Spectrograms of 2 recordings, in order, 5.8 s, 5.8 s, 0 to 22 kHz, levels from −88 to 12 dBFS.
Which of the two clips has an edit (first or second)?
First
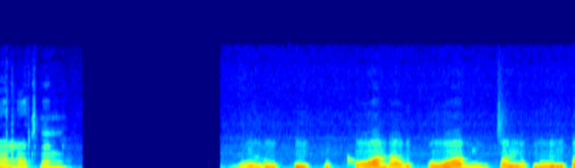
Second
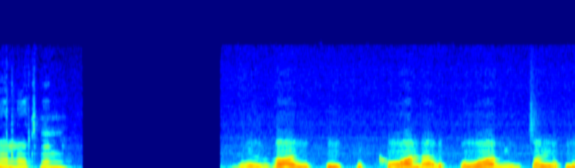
first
